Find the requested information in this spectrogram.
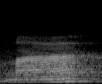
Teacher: make sure you hold that, ma. That's a long high tone.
